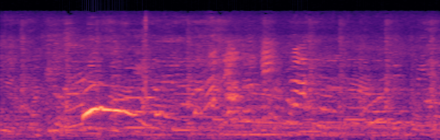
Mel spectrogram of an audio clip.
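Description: Children's voices at play, chattering and calling over one another, with one loud high shout about a second in.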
